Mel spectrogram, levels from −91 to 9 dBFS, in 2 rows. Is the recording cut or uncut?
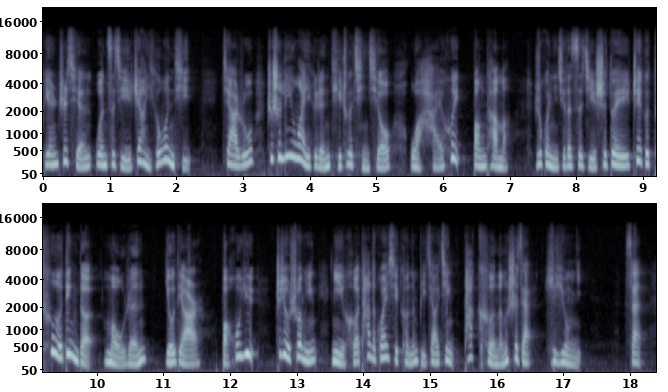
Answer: uncut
